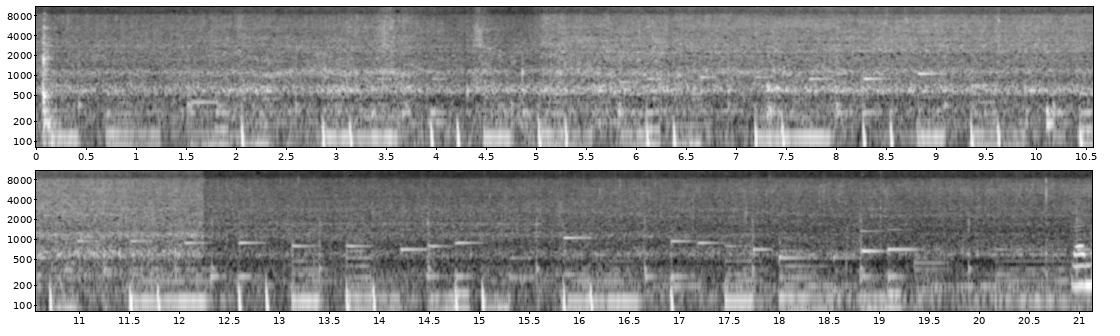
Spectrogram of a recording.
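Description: Chopped meat frying in oil for a Persian fesenjan stew, a steady loud sizzle and crackle that continues throughout with small stirring shifts partway through.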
